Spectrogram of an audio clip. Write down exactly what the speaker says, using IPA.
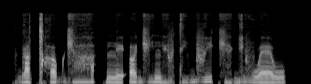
ɡa˧ǀʰʌ˨˦bd͡ʒa̤˦ | ne˨ʔʌ˦˨d͡ʒi̤˦˨ ne̤˨vti̤˦b vi˦ t͡ʃɛ̤˨ɡi˦v wɛ˧w

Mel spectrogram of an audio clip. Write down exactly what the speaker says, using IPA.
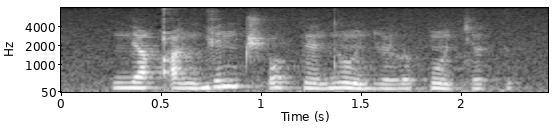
nɪqʼʏn ɡent͡ʃʼo kɛ̃dõʎʏː lʊfõcɘk

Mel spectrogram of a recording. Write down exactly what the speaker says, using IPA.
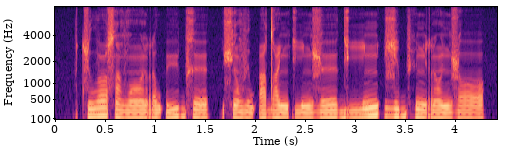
t͡suːsˤæ̃ vɔ̃ːrɔw ʔyːbxø | ɕɔ̃vew ʔɛdˤøːɲkiːɲ ɮøːɡiːɲ | ɮibhyɲrɔ̃ːɲɮɔː

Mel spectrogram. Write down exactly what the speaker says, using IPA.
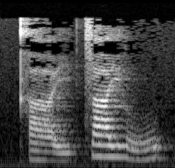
kʰaː˨˩j | t͡saː˥jluː˨˥

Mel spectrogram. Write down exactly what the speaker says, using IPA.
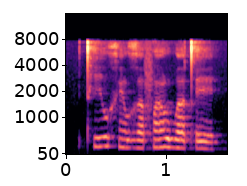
tʰiʊ̯xẽʊ̯ ɣɐfɐ̃ʊ̯ wɐtʼe

